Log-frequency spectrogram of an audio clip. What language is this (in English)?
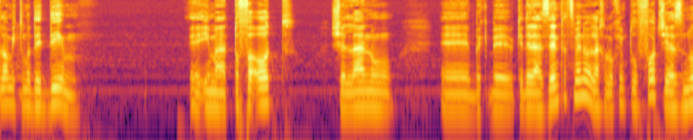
Hebrew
